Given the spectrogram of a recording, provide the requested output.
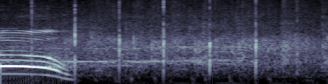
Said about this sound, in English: So. Clap it up, y'all. Let's go!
